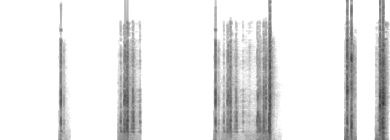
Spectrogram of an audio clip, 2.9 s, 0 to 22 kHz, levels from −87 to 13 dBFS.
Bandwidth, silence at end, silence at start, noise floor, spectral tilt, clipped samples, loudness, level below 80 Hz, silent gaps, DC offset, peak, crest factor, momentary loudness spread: over 20 kHz; 0 s; 0.45 s; under -90 dBFS; 1 dB/octave; 0.1%; -21 LUFS; -50 dBFS; 0.53-0.88 s, 1.07-1.60 s, 2.11-2.58 s, 2.67-2.81 s; under 0.1%; 0 dBFS; 24 dB; 9 LU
